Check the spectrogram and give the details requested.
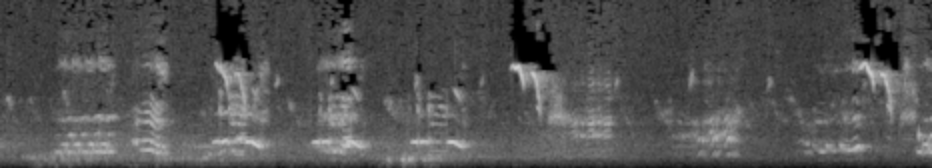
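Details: Yellow-headed amazon giving a busy run of harsh, squawking and chattering calls, some notes overlapping, with brief higher whistled notes between louder bursts.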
